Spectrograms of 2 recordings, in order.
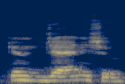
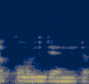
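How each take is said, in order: First: "किनजेनिटल" said ken-JEN-i-shul; correct pronunciation. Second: "कॉन्जेनिटल" said kon-JAY-ni-tal, with an o; "कॉन्जेनिटल" with kon at the start and tal at the end; mispronunciation. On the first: Teacher gives students the right form, correct pronunciation of "किनजेनिटल". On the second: Teacher shows students the common error, mispronounced "कॉन्जेनिटल". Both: Shown as a demonstration. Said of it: "गलत पढ़ते हैं".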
